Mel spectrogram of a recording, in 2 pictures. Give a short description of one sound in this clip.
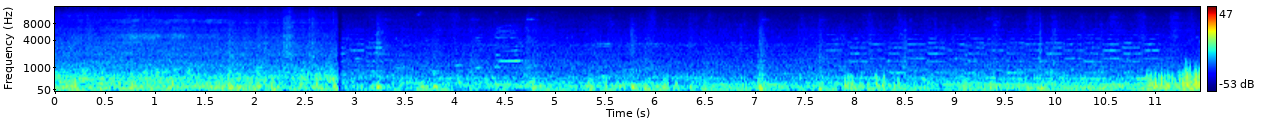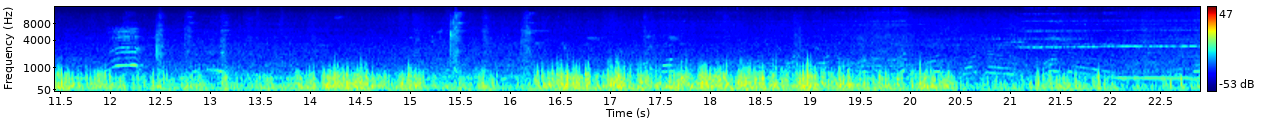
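A train rumbles and clatters along the rails.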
